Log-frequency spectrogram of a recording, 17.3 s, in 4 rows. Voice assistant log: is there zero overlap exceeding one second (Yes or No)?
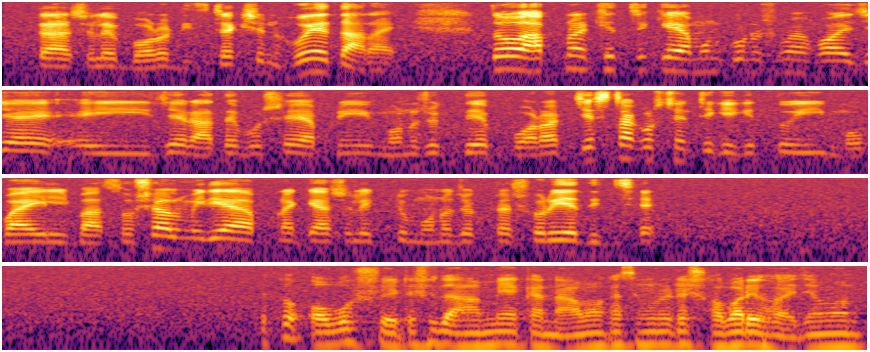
Yes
